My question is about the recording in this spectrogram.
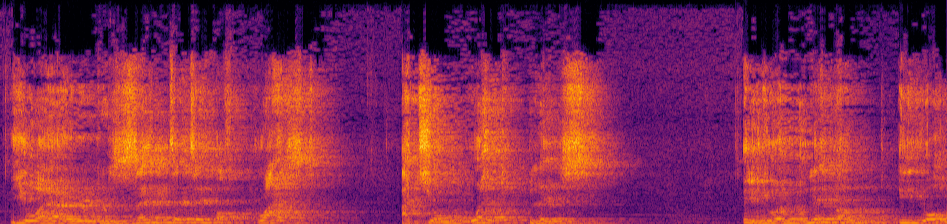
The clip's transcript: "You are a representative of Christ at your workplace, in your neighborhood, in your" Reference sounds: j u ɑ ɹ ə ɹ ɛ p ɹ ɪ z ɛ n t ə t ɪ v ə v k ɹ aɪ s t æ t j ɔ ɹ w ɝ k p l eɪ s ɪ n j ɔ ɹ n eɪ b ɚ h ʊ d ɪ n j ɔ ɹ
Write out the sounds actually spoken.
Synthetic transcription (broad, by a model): j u ɑ ɹ ə ɹ ɛ p ɹ ɪ z ɛ n t ə t ɪ v ə v k ɹ aɪ s t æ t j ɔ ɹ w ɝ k p l eɪ s ɪ n j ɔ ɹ n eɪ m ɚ ɪ n j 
